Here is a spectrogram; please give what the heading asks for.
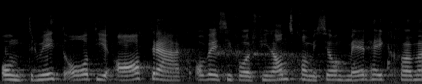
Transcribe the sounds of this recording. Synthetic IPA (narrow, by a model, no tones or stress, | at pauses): ʊnt̚d̥̪əɾmɪtːoːd̥iəʔɑːt̪ɾæːɡoʋɛsifɔfinɑnt͡skʰɔmisjoːntmeːɾɦɛɪtχœmə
